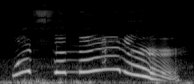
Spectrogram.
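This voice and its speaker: Lady as a friendly storybook giant guy, high swoopy singsong voice, takes it slow. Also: a little hiss or hum, full character voice. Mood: kindly concerned. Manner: singsong, expressive. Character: kind, cheery, singsong male giant in a storybook.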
